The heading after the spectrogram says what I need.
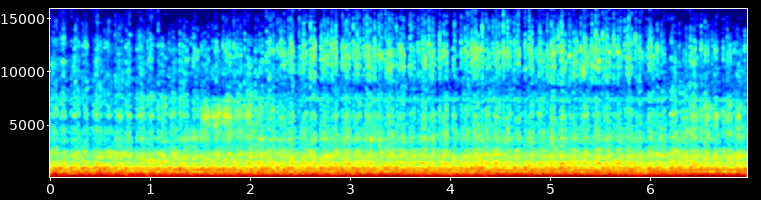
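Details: Twin-turbo V8 truck, now running on eight cylinders instead of seven after an earlier dead cylinder was fixed: deep, lumpy but steady burble with no dropped beat or stumble; normal idle on all cylinders.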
